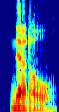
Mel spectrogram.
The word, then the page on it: nettle: American English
